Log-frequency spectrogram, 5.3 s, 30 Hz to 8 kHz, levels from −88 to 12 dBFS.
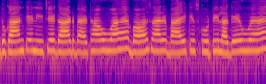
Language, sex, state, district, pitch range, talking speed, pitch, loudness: Hindi, female, Chhattisgarh, Raipur, 260-280 Hz, 155 wpm, 275 Hz, -15 LUFS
